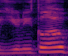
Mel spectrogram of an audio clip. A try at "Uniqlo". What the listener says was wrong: Uniqlo. Yeah, there's no G. Uniqlo.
